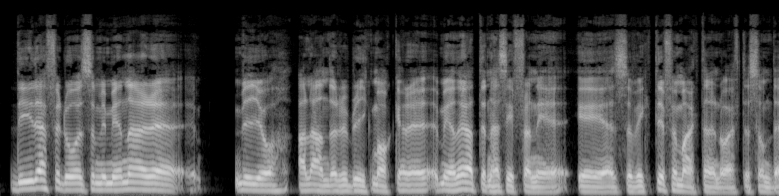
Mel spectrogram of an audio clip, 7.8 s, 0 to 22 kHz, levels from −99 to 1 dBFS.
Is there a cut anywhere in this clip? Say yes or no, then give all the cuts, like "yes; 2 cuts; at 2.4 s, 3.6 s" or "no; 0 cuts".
no; 0 cuts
